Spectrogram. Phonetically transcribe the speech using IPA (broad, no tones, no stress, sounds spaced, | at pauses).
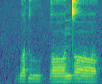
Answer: ɡ͡b ɔ ɗ uː ɡ͡b ɔː n d ɔː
